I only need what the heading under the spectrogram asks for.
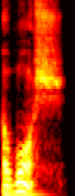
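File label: "awash", British English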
